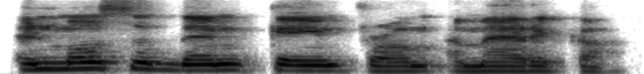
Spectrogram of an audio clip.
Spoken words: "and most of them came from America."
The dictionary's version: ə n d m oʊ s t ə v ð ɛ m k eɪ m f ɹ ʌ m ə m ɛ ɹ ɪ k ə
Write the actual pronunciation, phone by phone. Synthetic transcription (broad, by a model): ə n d m oʊ s t ə v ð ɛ m k eɪ m f ɹ ʌ m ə m ɛ ɹ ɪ k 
